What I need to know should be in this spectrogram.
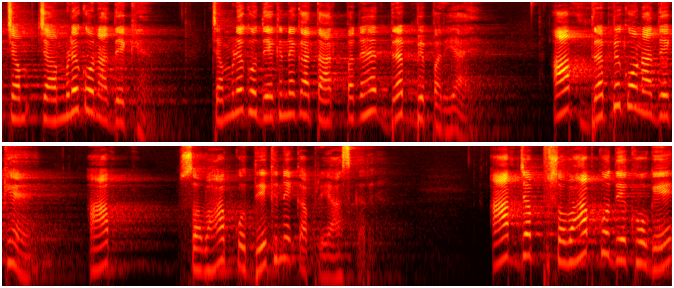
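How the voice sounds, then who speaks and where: A woman's voice: on the high side, expressive, a little slow, fairly bright tone. A woman, a Jain nun, giving an earnest devotional sermon that exhorts listeners and explains with everyday examples. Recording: echoey hall with long reverb.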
